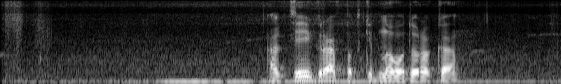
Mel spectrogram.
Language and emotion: Russian, neutral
